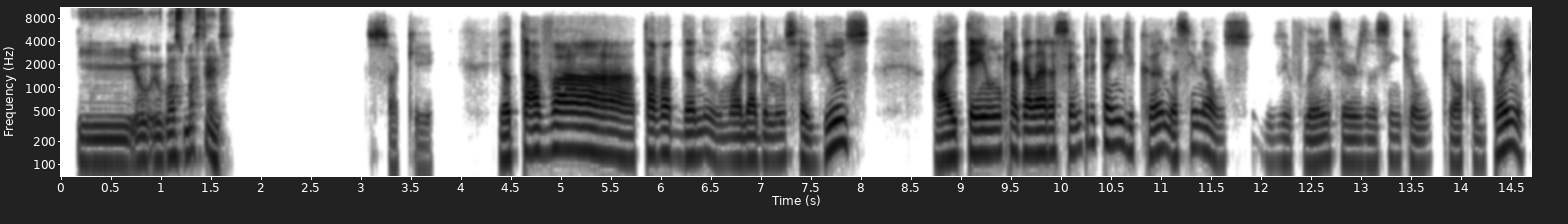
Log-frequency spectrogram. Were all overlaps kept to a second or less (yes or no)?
yes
